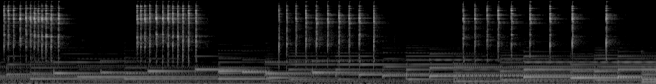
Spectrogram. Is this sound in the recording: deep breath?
no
